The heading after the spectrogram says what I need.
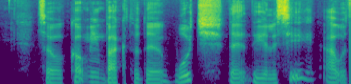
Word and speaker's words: Łódź: for the English-speaking listeners would be to start with the word would, and just instead of D at the end, I would add DGE. So Łódź should be probably the closest to the Polish pronunciation.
